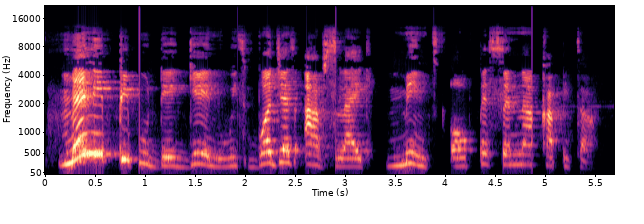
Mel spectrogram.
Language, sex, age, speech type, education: Nigerian Pidgin, female, 15-29, spontaneous, tertiary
